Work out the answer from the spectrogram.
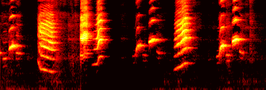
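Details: Rose-ringed parakeet, a female, giving calls said to excite the male and send him searching for her: harsh, harmonic-rich squawks and shorter rising chirps in irregular bursts, with quiet gaps between.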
